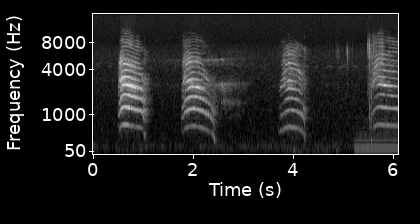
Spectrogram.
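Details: Loud, pitiful cries from a kitten rescued some three days earlier and released from its cage into a room for the first time, insisting on being let out; four strong, rising-then-falling meows about a second apart, with a low hum at the end.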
